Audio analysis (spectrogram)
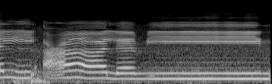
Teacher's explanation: عین کو حلق کے درمیانے حصے سے ادا کیا جائے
